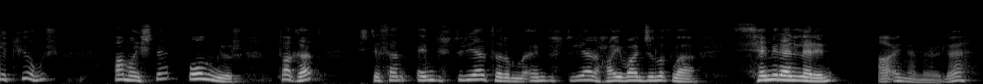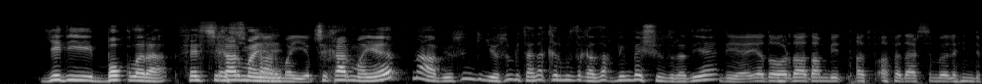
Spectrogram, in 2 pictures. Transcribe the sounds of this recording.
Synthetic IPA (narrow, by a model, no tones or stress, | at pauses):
jet̪ʰijo̞muʃ | amaiʃt̪ʰɛo̞lˠmujoɾ̥ | fakat̪ | iʃt̪ʰɛsænɛnd̪yst̪ʰɾijælʲt̪ʰaɾɯmlˠaɛnd̪yst̪ʰɾijælʲɦajvand͡ʒɯlˠɯklˠa | se̞miɾænlʲe̞ɾin | ajnænø̰jlʲɛ | je̞d̪iːbo̞klˠaɾasɛst͡ʃʰɯkaɾmaɾmajɯt͡ʃʰɯkʰaɾmajɯpnaːpɯjo̞ɾsunɟid̪ijo̞sunbit̪ʰaːnɛkʰɯɾmɯzɯkazak̚binbɛʃjyzlˠɯɾad̪ijɛd̪ijɛjad̪aoɾd̪aːd̪ambiafafed̪æɾsinbøjlʲɛɦind̪i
